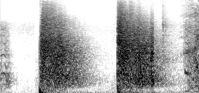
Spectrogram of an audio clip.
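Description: gunshot

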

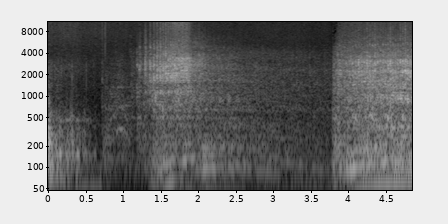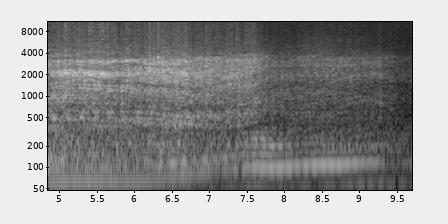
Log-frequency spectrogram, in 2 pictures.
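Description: car engine running

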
